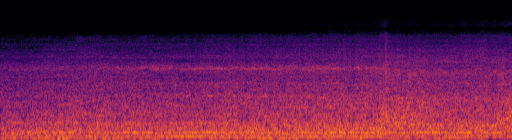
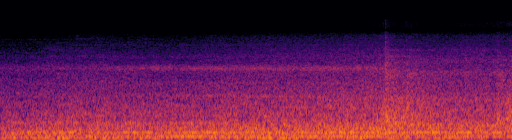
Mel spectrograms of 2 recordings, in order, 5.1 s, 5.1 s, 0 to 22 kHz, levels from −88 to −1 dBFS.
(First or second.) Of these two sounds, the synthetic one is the first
